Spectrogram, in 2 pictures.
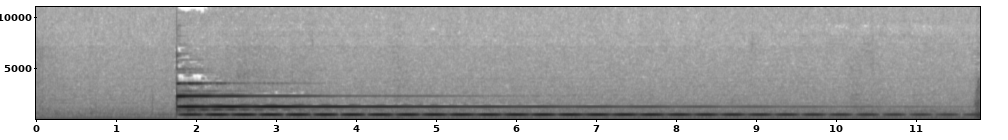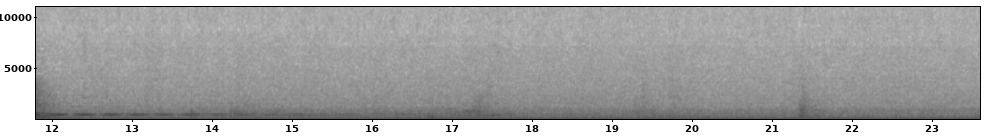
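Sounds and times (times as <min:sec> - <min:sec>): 
meditation bell ringing: 0:01.7 - 0:17.4
soft knock: 0:11.7 - 0:12.5.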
